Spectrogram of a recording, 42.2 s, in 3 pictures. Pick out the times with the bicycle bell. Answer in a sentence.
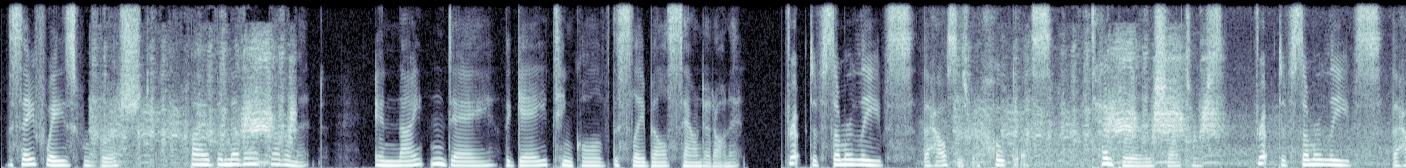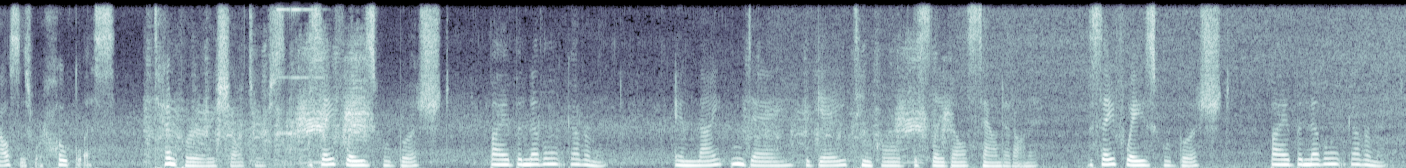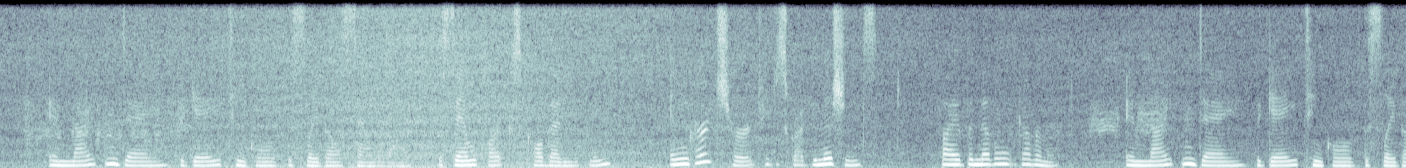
You can hear the bicycle bell from 16.8 to 17.4 s.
